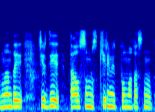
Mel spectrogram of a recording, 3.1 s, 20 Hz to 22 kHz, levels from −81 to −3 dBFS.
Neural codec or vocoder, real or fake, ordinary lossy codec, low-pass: none; real; MP3, 48 kbps; 7.2 kHz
